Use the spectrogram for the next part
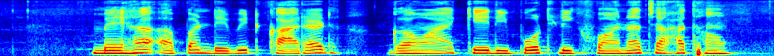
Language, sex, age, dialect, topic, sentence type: Chhattisgarhi, male, 18-24, Western/Budati/Khatahi, banking, statement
